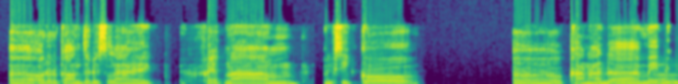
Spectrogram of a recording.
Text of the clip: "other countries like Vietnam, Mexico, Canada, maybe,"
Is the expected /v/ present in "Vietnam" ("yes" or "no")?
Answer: no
